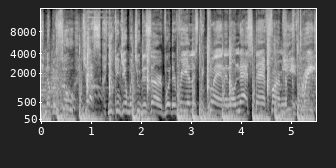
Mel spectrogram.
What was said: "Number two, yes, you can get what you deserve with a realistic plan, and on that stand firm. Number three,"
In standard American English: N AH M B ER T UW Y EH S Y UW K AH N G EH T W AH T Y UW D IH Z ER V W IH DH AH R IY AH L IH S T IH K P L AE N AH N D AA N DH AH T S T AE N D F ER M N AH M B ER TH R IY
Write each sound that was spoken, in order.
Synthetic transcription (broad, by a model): N AH M B ER T UW Y EH S Y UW K AH N G EH T W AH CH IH D IH Z ER V W IH DH AH R IY AH L IH S T IH K P L AE N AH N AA N DH AH T S T AE N D F ER M N AH M B ER TH R IY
